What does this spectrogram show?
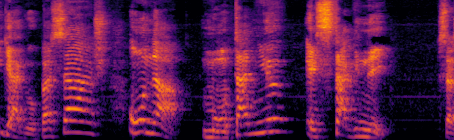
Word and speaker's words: Montaigne: pas on disait montagne le x avait simplement indiqué comment prononcer son nom ça peut être important qu il est mort depuis longtemps mais si par hasard vous croisez ne lui dit pas vraiment un comment tu vas il va vous regarder comme un d'avril mais t'es ouf et moïse prononcent pas on dit montagne voilà ça servait à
